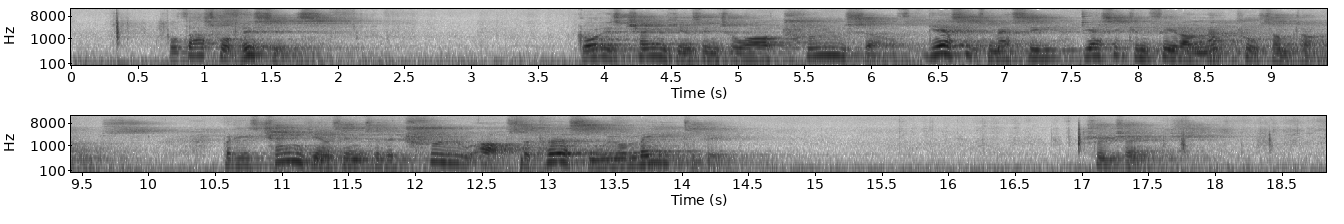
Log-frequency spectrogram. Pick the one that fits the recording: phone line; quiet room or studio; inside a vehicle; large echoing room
large echoing room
